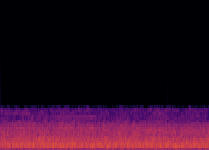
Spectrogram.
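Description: Stadium crowd cheering a home goal: a steady, dense roar of massed voices, heard through the TV broadcast sound.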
